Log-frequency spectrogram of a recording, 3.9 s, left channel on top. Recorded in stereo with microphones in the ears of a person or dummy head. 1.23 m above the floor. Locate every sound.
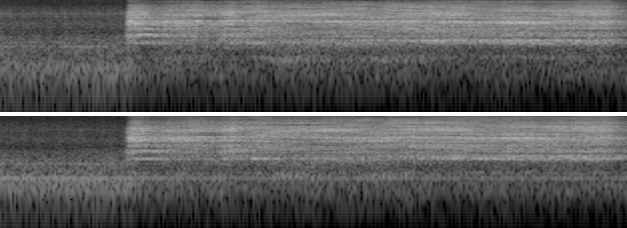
0.8 s cutlery clinking: 5° left (ahead or behind), 0.6 m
